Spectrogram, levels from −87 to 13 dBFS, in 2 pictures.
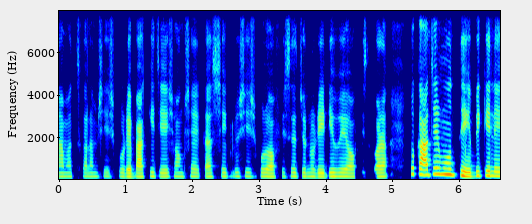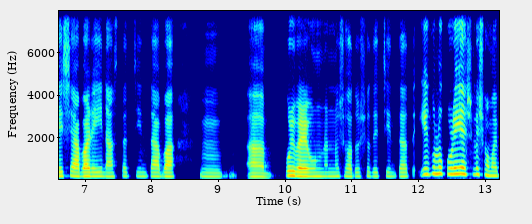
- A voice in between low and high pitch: Yes, medium, 180 Hz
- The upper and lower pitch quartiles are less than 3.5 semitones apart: Yes, average, 2.8 semitones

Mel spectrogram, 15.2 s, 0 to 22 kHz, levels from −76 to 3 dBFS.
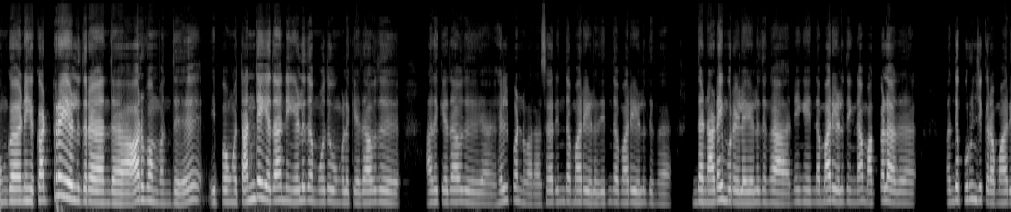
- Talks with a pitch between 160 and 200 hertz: No, high, 220 Hz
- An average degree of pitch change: No, narrow, 2.2 semitones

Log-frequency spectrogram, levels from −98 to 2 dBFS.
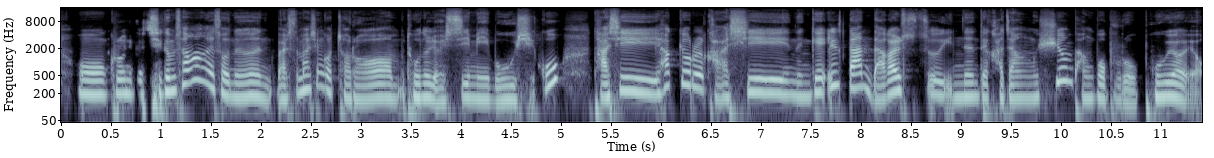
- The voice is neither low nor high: Yes, medium, 175 Hz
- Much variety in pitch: Yes, wide, 6.4 semitones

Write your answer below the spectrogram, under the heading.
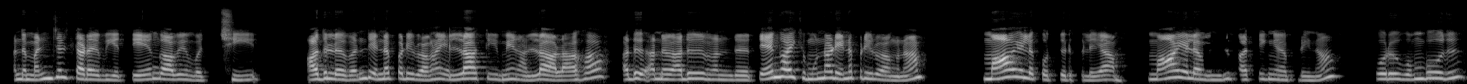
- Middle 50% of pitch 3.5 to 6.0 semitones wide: Yes, average, 3.9 semitones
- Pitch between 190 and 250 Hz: Yes, high, 235 Hz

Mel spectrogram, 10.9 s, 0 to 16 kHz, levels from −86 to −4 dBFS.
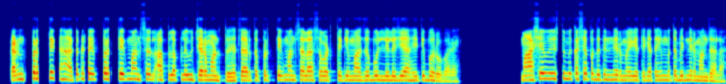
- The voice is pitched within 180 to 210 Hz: Yes, high, 190 Hz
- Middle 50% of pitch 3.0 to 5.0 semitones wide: No, narrow, 2.6 semitones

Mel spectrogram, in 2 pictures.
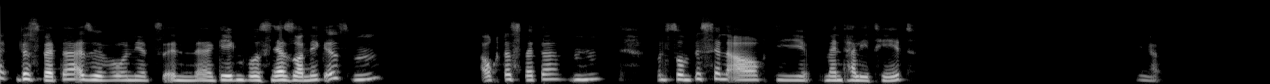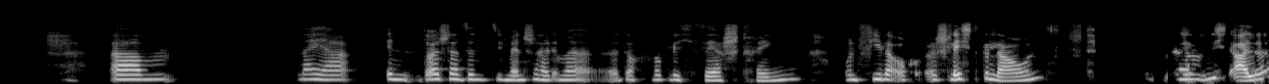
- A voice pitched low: No, high, 215 Hz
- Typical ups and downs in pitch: Yes, average, 3.2 semitones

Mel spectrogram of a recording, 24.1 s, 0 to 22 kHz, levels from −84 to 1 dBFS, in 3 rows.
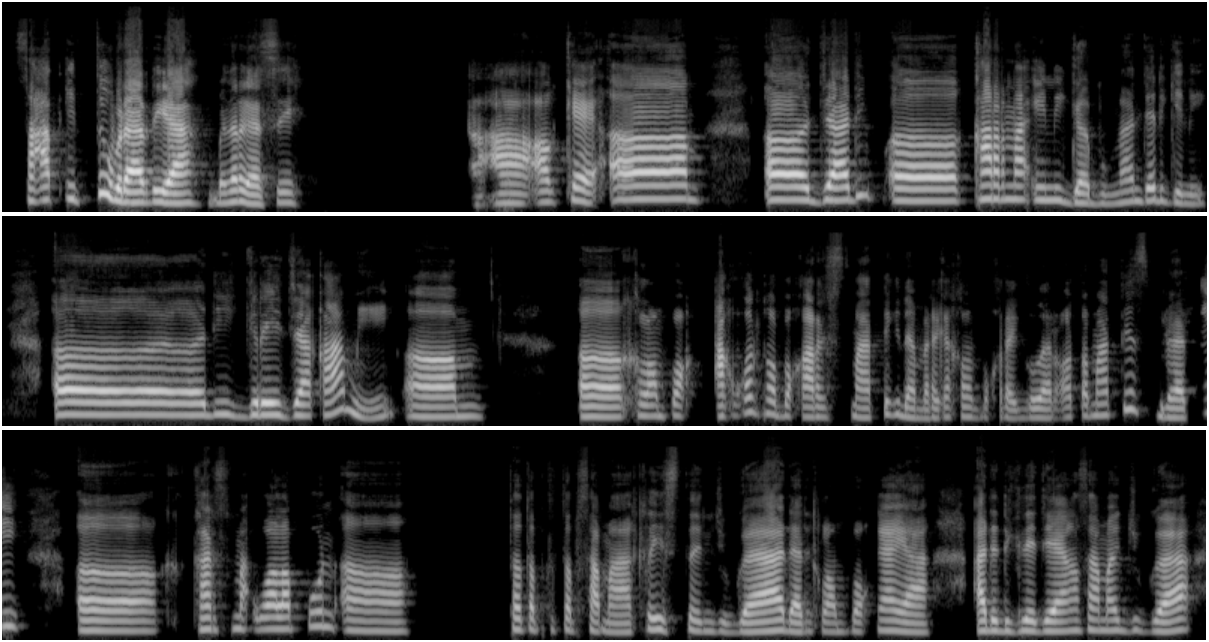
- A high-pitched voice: Yes, high, 200 Hz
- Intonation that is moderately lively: Yes, average, 3.6 semitones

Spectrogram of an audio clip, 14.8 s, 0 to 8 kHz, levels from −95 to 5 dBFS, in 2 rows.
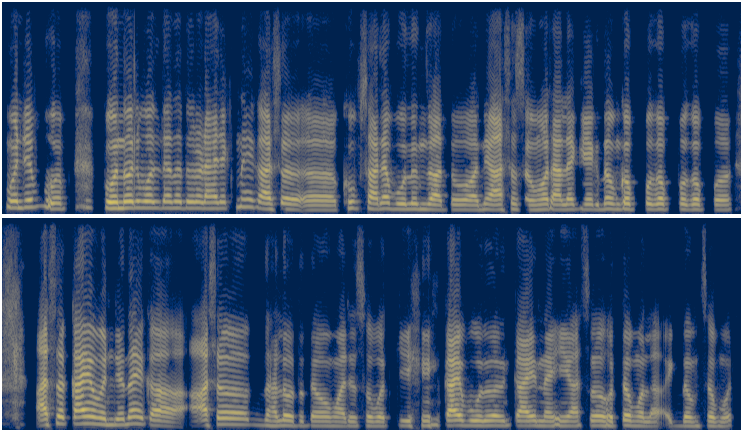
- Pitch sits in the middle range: No, high, 195 Hz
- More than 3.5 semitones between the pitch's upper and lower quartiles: Yes, average, 4.2 semitones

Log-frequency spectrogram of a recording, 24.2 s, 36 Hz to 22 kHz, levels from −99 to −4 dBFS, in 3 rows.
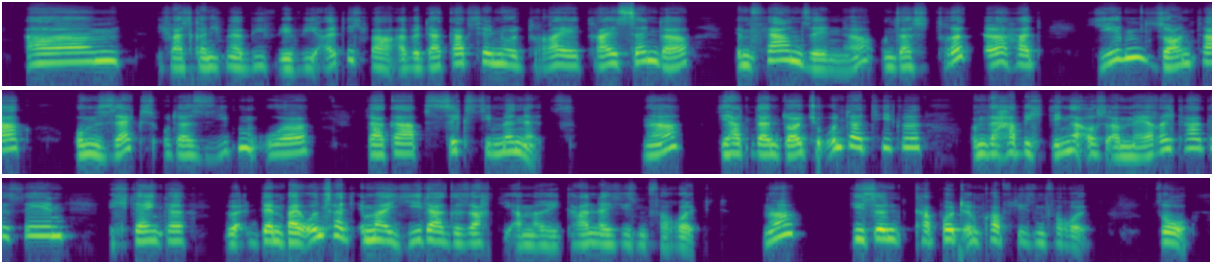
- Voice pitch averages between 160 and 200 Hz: Yes, high, 190 Hz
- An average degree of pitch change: No, wide, 6.5 semitones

